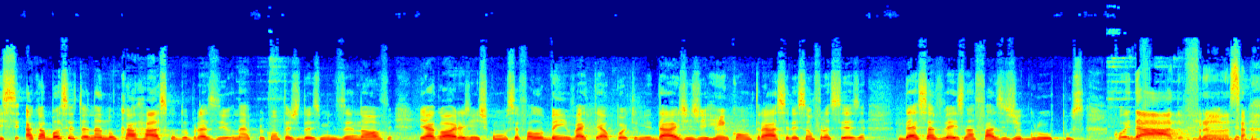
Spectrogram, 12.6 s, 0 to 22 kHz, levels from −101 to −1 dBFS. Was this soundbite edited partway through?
yes; 1 cut; at 11.1 s

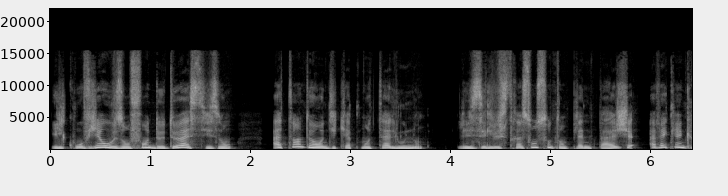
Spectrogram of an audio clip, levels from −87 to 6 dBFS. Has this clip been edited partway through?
no; 0 cuts

